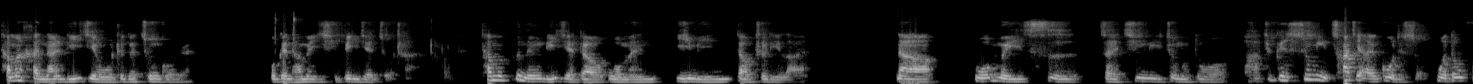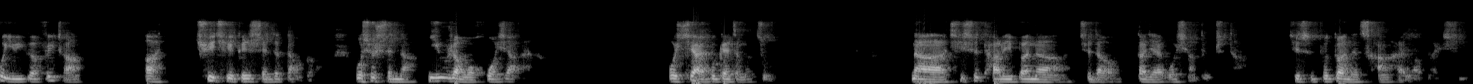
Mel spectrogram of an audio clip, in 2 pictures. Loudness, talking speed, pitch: -27 LUFS, 250 characters per minute, 120 Hz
